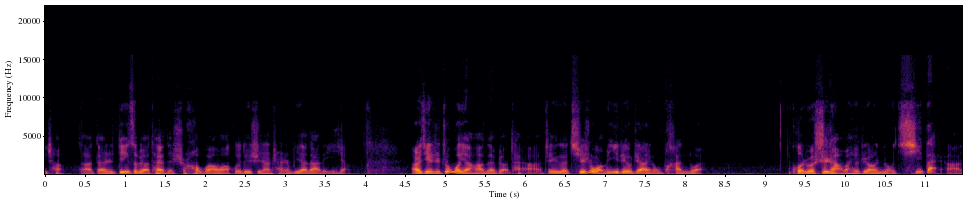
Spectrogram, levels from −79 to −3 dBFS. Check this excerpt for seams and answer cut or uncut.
uncut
